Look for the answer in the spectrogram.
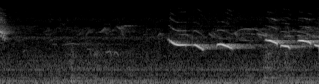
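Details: An Oriental magpie-robin in natural surroundings, silent at first, then breaking into a quick run of about five loud whistled notes, each sliding downward.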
